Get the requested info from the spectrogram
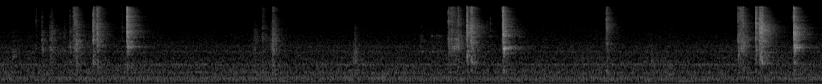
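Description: Clear adhesive tape being pulled from a roll and torn off in short pieces: short sharp snaps and crackles in small clusters every few seconds.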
